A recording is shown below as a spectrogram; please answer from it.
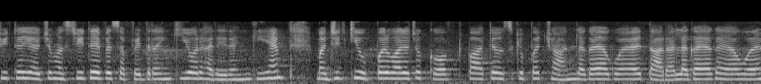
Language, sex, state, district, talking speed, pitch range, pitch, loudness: Hindi, female, Bihar, Begusarai, 245 wpm, 240-275 Hz, 255 Hz, -17 LUFS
